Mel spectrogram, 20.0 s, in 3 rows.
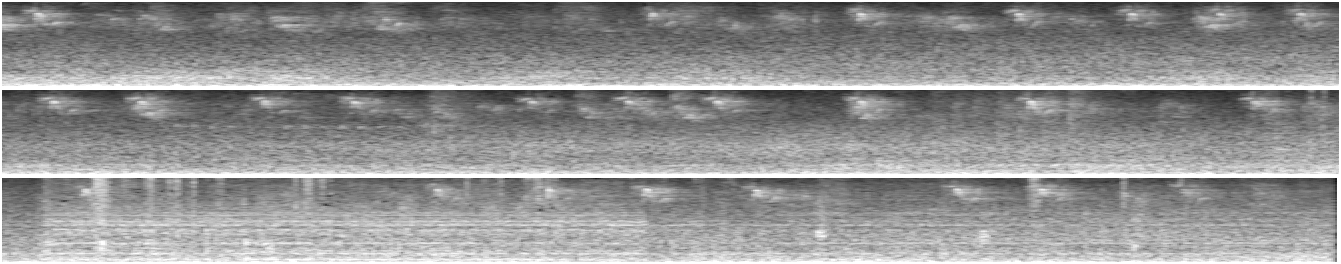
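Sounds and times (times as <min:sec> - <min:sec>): faint bird chirping: 0:00.0 - 0:20.0
low steady hum: 0:13.1 - 0:20.0.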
